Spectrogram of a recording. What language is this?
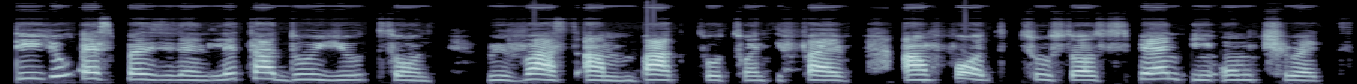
Nigerian Pidgin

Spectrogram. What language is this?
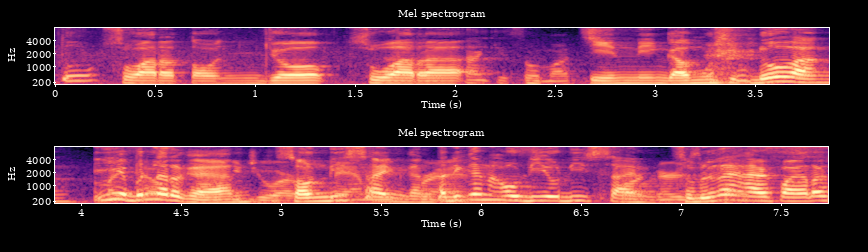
Indonesian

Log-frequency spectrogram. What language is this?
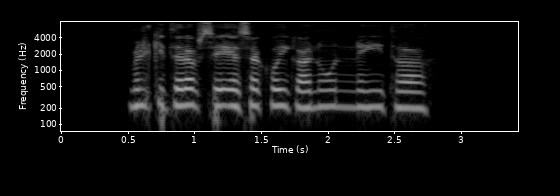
Urdu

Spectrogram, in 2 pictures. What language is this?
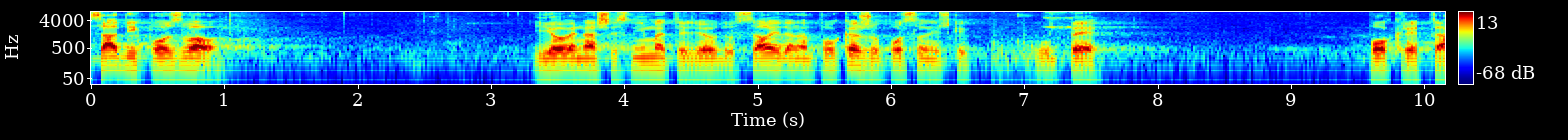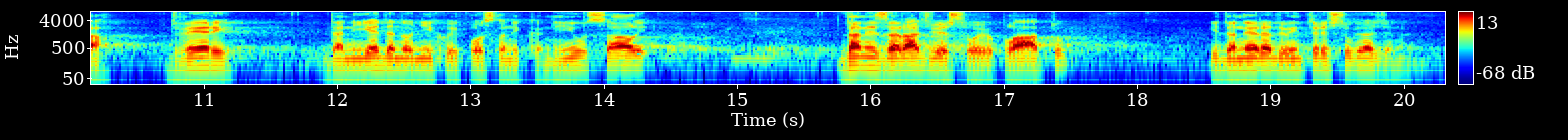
Serbian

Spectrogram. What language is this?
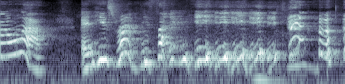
English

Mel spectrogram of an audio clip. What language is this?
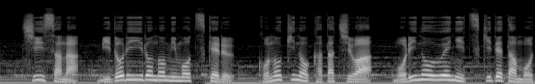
Japanese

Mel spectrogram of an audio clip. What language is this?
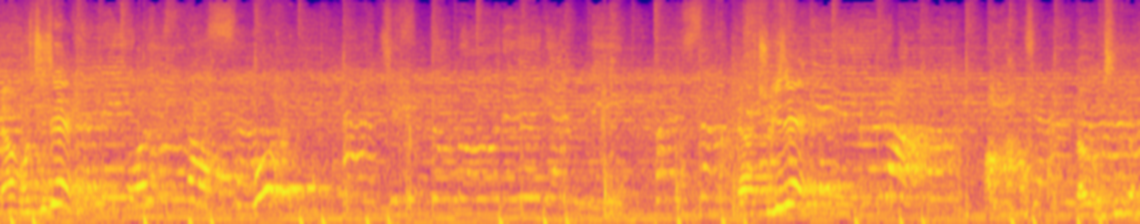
Korean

